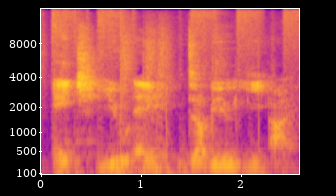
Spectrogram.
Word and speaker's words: Huawei: man so first up we have far away hua w/e I know most people get it kind of right but not quite they say Wally Wally Wally Wally you hear it they say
